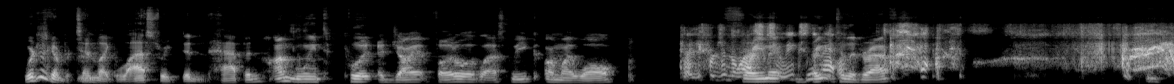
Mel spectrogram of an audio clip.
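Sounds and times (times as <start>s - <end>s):
speech: 0.2s - 6.2s, 6.8s - 9.1s
person coughing: 8.9s - 9.7s.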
